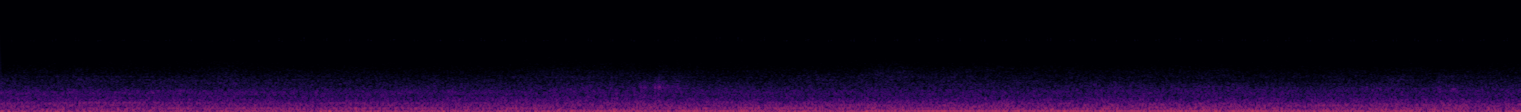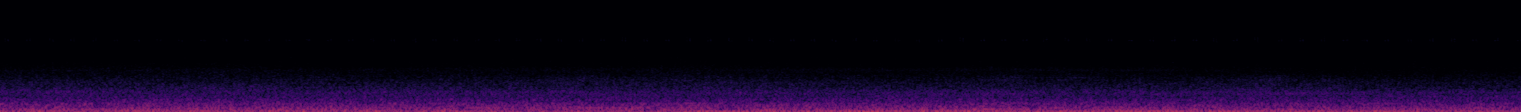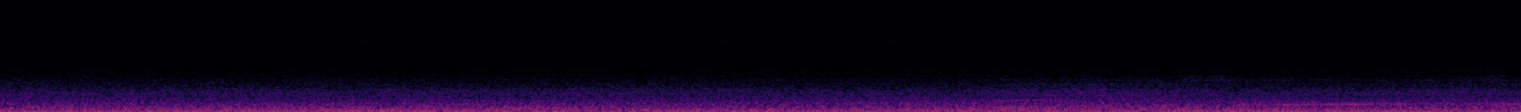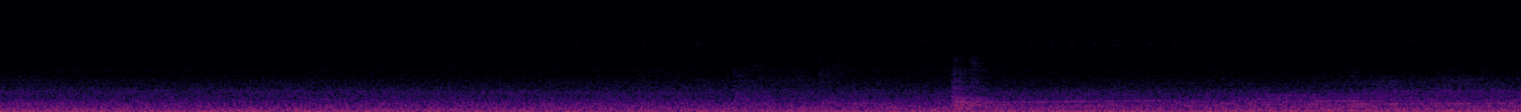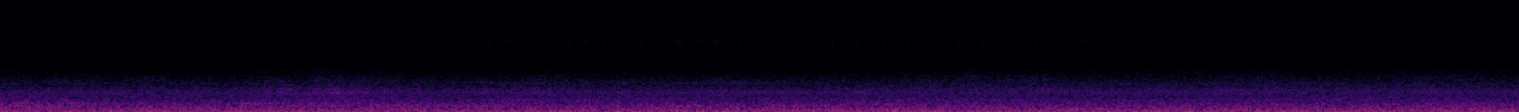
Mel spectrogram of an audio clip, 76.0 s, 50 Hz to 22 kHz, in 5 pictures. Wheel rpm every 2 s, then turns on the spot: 0, 0, 0, 0, 0, 0, 0, 0, 0, 0, 0, 0, 0, 0, 0, 0, 0, 0, 0, 0, 0, 0, 0, 0, 0, 0, 0, 0, 0, 0, 0, 0, 0, 0, 0, 0, 0, 0.
none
